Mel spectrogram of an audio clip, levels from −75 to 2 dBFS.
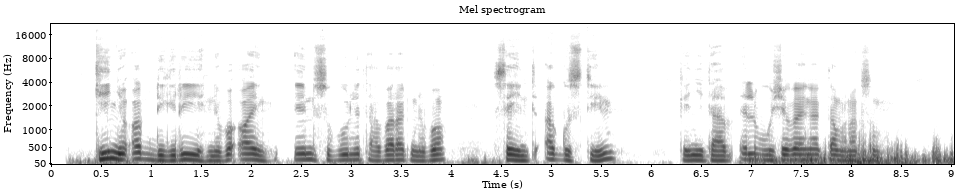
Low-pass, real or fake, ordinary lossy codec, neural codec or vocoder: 19.8 kHz; real; none; none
